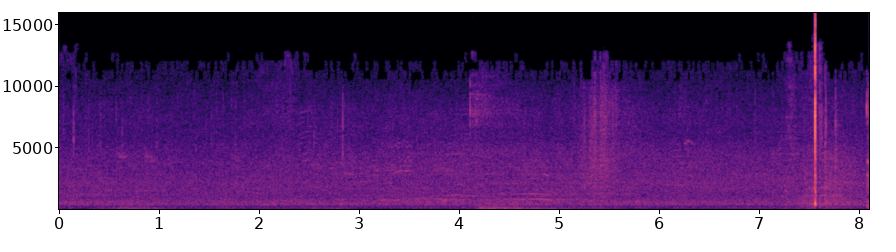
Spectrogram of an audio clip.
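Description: A baseball fastball popping sharply into the catcher's mitt once, near the end, for a called third strike, over a steady murmur of ballpark crowd.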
